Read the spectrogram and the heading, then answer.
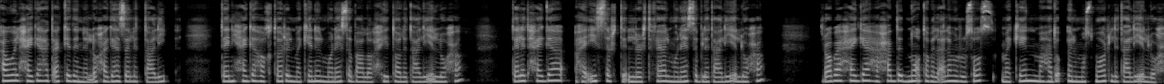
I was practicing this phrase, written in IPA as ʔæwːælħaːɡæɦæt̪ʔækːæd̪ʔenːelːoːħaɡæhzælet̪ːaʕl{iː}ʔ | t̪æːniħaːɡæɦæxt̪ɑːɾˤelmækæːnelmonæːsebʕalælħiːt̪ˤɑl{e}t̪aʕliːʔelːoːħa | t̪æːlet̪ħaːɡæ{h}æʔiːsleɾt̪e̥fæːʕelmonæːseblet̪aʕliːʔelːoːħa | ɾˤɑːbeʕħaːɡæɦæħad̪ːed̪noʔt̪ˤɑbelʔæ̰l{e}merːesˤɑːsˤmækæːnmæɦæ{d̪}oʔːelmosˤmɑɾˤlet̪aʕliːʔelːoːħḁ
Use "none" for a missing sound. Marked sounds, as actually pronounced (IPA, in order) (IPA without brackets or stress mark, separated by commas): iː, e, h, æ, d̪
